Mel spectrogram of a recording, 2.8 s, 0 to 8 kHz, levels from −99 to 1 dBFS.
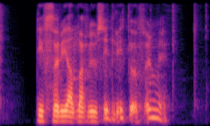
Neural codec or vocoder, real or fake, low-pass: autoencoder, 22.05 kHz, a latent of 192 numbers a frame, VITS, trained on one speaker; fake; 7.2 kHz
